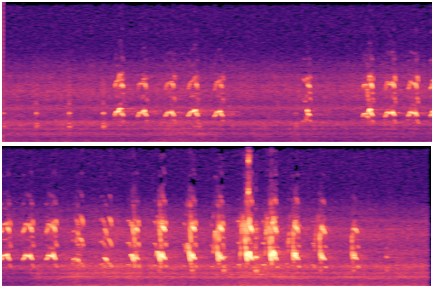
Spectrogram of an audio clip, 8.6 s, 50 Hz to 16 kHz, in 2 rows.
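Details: Osprey pair mating at a nest on Captiva Island, Florida, USA, February 11, 2024; a series of short, high, chirping whistles repeated rapidly in bursts, growing louder and denser near the end, over steady low wind rumble.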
